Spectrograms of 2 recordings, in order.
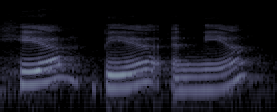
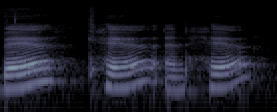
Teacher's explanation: there are three other diphthongs in australian english where the tongue moves toward the mid-central position of schwa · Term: centering diphthongs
